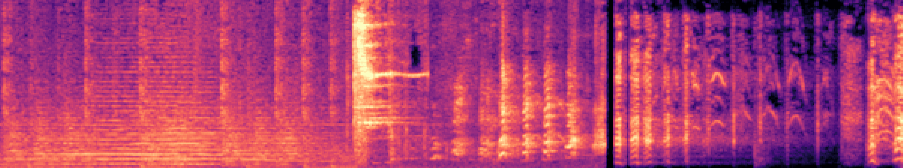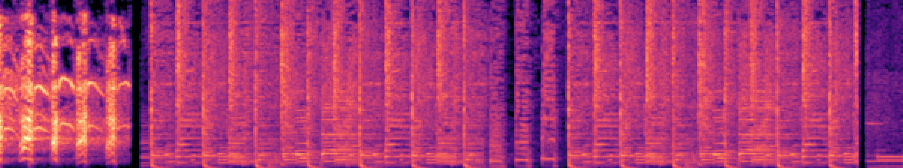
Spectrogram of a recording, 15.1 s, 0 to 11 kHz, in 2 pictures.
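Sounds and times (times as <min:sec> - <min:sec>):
high-pitched laughter: 0:03.4 - 0:08.6.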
